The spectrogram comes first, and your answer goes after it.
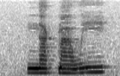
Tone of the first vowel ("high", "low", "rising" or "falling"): low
